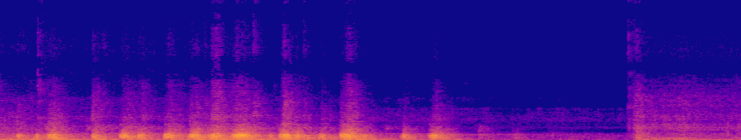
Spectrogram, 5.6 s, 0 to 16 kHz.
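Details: Hotpoint WD860 washing machine, badly unbalanced load, end of spin: uneven thudding about three times a second as the drum spins down, a pause, then a low hum; strange noise, cause not clear.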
